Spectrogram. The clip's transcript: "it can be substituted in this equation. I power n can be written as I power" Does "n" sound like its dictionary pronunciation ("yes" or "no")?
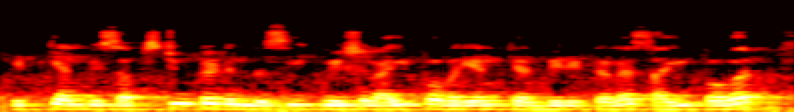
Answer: yes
